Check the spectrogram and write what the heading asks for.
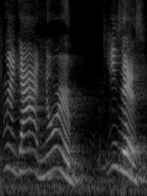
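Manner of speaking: high, nagging needling voice; imitating Kattan's high taunting nag; mocking Kattan. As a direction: pick at Norm in a high whine. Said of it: "he started busting on Norm".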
